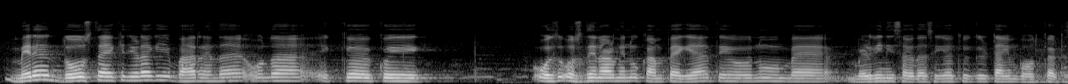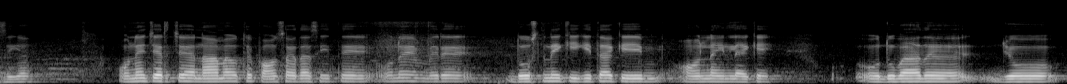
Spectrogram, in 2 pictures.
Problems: none marked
